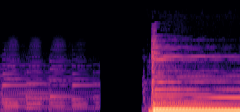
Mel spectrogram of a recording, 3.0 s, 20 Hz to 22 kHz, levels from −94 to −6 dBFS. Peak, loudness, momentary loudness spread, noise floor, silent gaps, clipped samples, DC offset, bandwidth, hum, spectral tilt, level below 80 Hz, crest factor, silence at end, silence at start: -10 dBFS; -22 LUFS; 4 LU; -52 dBFS; 1.25-1.76 s; under 0.1%; under 0.1%; 6 kHz; none; -8.5 dB/octave; -42 dBFS; 14 dB; 0 s; 0.05 s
